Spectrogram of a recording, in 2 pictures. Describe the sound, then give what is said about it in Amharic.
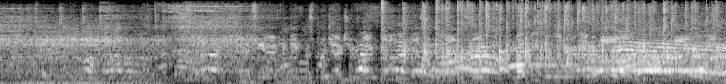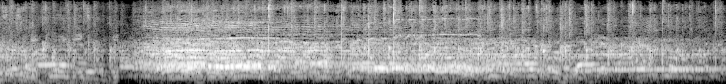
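Crowd applause and cheering fill an election-night results gathering, a sustained, busy roar of clapping mixed with shouting voices that swells louder partway through and stays strong to the end. “ከታወቁት ግዛቶች የሚመጡት የምርጫ ድምፅ ቆጠራ ውጤቶች እንደተጠበቁ በየጣቢያው የቴሌቪዥን ጋዜጠኞች ይፋ ሲደረጉም ሆነ ገና ያለየላቸው ግዛቶች ግምት ሲገለጥ ውጤቱ ለእጩዋቸው ሲሰምር ሞቅ ያለ ጭብጨባ ይከተላል።”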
